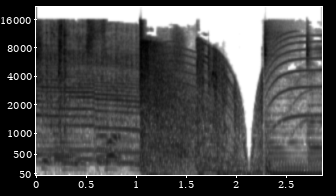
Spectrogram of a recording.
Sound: gunshot

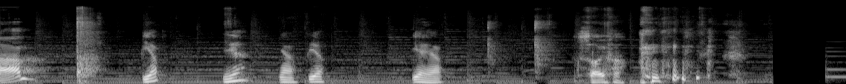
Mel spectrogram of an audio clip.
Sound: laughing

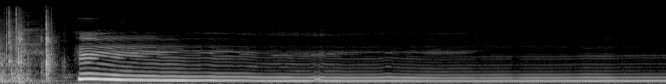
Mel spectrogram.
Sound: very long drawn out thinking sound

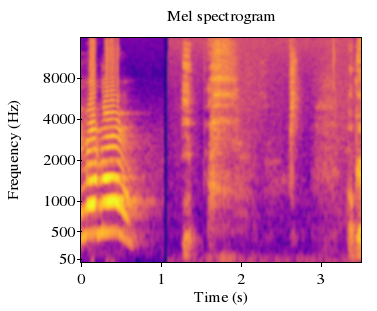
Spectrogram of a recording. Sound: sighing

